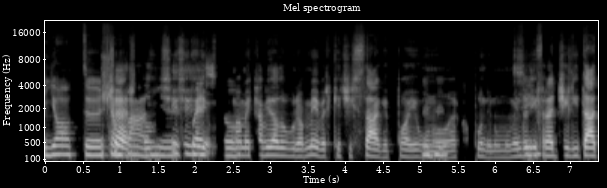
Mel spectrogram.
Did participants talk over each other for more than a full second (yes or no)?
yes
